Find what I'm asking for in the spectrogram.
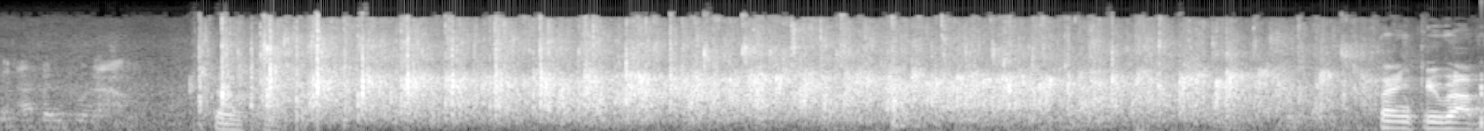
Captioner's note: audience applauding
